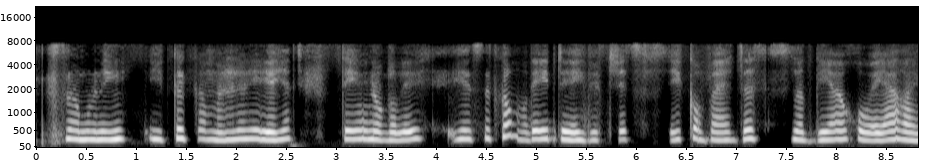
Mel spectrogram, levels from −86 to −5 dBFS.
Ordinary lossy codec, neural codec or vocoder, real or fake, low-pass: none; codec, 16 kHz in and 24 kHz out, 0.4 kbps, LongCat-Audio-Codec, four codebook decoder; fake; 7.2 kHz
